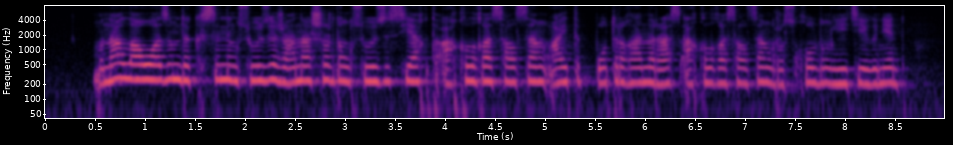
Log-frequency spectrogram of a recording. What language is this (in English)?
Kazakh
